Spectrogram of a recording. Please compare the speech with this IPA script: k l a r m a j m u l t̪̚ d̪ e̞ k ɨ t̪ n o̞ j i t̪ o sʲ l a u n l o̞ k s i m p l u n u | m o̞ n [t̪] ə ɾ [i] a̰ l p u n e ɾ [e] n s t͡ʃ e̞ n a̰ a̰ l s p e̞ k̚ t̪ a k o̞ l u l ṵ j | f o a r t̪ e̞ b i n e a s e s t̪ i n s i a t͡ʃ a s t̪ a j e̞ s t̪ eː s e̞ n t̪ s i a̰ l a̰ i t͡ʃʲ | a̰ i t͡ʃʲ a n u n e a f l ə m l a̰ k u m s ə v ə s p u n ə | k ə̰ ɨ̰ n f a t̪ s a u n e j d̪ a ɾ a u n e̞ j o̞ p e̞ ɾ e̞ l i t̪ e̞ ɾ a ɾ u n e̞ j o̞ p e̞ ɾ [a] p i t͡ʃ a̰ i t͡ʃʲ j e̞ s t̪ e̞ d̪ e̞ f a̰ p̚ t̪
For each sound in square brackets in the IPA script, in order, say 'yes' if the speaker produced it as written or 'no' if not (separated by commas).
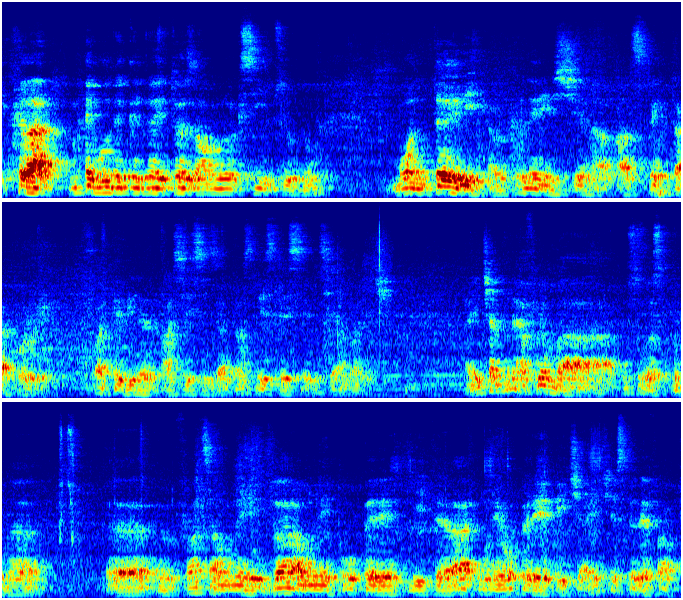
yes, yes, no, no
